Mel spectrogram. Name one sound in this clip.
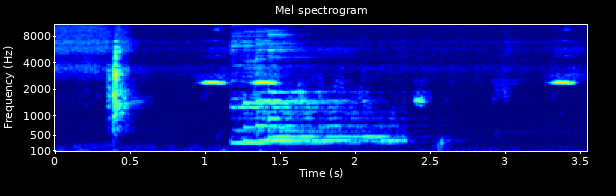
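A metal valve wheel squeaks as it turns.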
